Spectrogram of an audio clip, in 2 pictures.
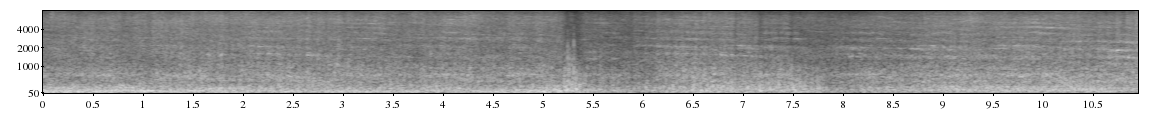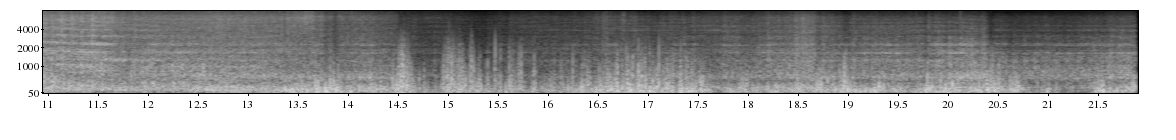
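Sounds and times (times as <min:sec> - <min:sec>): train wheels rumbling on rail: 0:00.0 - 0:21.9.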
